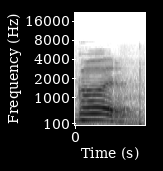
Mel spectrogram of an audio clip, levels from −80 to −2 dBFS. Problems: none marked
